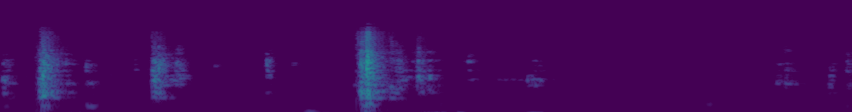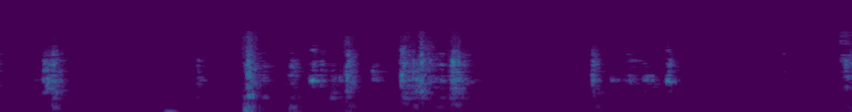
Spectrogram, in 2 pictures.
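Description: Faint, scattered taps and knocks of hands handling a small black-framed board as it is turned over to show its cardboard back. There is one louder knock about two seconds in and a quick cluster of clicks past the middle.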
